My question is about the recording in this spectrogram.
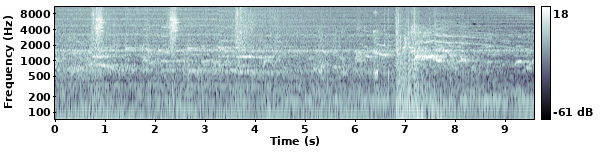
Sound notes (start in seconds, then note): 0.8 knife slashing; 6.0 group yelling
